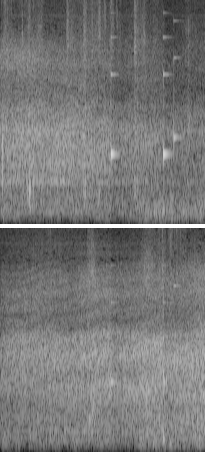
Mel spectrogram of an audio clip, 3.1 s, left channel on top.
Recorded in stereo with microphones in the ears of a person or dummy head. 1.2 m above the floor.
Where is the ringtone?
30° left (ahead or behind).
